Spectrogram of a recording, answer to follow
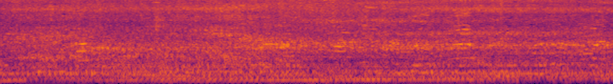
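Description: Street traffic: a motor vehicle's engine running close by with a steady low hum.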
